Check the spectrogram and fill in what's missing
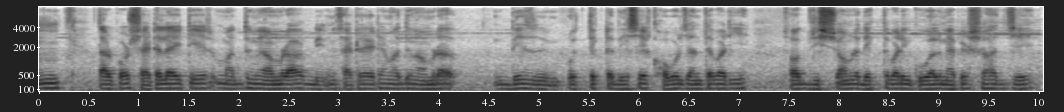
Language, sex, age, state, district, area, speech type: Bengali, male, 30-45, West Bengal, Paschim Bardhaman, urban, spontaneous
